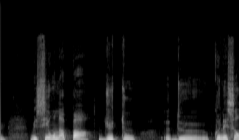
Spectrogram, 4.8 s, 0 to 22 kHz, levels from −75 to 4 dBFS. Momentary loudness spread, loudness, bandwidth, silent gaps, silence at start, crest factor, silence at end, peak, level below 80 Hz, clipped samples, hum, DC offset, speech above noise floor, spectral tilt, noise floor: 12 LU; -22 LUFS; 16.5 kHz; none; 0 s; 20 dB; 0 s; -4 dBFS; -66 dBFS; under 0.1%; none; under 0.1%; 29 dB; -6 dB/octave; -50 dBFS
